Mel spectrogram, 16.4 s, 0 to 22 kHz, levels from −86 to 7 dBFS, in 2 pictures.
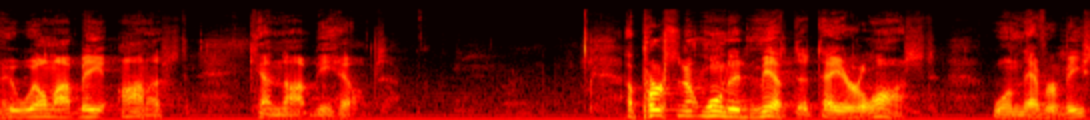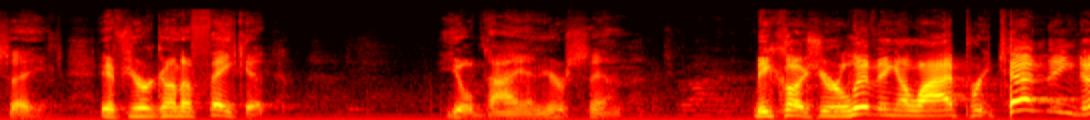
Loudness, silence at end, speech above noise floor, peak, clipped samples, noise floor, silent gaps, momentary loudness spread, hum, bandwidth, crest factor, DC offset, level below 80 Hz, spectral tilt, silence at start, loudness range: -22 LUFS; 0 s; 31 dB; 0 dBFS; under 0.1%; -53 dBFS; none; 18 LU; none; 16 kHz; 24 dB; under 0.1%; -54 dBFS; -4.5 dB/octave; 0 s; 12 LU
